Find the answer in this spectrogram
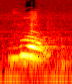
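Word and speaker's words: veau: Okay, and the last one, if there is AU or EAU inside a word, we pronounce it simply as O. O. O. With rounded lips.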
